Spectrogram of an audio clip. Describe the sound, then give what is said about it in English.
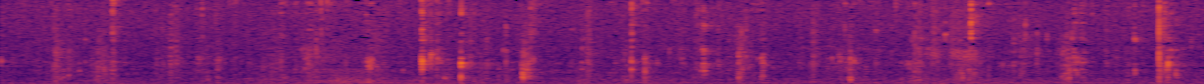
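Someone biting into and chewing a fish cake with a fine, crispy breadcrumb coating, giving faint, crisp crunches and soft chewing clicks over a quiet background. “Right, let's try one of these fish cake things, which I think are these ones.”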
